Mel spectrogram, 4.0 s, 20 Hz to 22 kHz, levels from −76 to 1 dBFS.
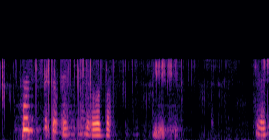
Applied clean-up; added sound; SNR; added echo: neural separator model SepFormer WHAMR!.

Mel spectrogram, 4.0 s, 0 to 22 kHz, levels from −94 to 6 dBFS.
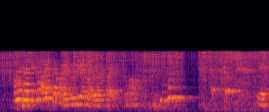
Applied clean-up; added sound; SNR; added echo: none; Tearing; 12 dB; reverberation time 0.7 s.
